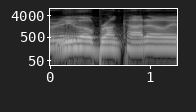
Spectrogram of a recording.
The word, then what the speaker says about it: Lilo Brancato: Lilo Brancato and whatever. Yes. Whatever. His name. Yeah. Am I saying his name right? – Yes. Yeah. Yes, you are.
